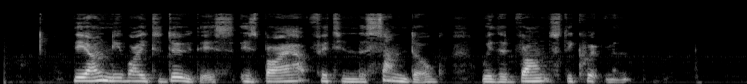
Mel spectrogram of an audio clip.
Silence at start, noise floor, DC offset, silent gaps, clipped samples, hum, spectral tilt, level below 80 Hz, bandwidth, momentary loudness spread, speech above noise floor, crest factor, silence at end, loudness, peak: 0.4 s; -63 dBFS; under 0.1%; none; under 0.1%; none; -5.5 dB/octave; -56 dBFS; 11.5 kHz; 17 LU; 42 dB; 20 dB; 1.15 s; -21 LUFS; -2 dBFS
